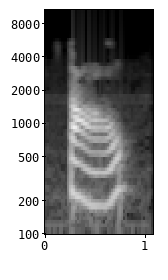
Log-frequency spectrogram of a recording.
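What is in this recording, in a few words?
"岛", Mandarin Chinese; chinese-flashcards; hsk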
